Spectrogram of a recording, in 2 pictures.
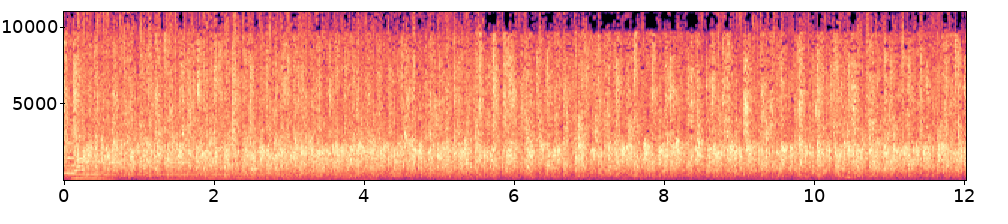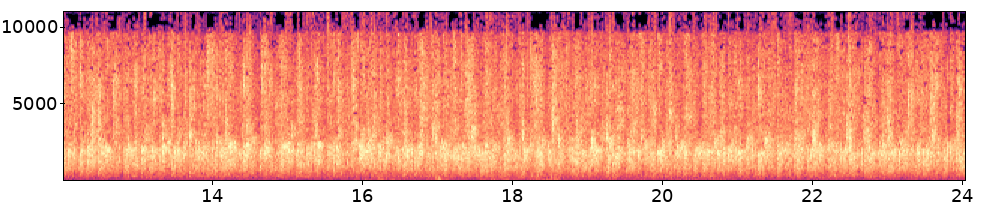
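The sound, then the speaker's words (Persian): Sustained audience applause, a dense, even wash of many hands clapping that stays steady and moderately loud without pause for the full length. “چه باشکوه نه؟ چه غرور انگیز، براشون دست بزنید.”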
